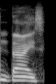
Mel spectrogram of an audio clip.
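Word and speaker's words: nice: यहां पर आई का उच्चारण आई होगा क्योंकि ये देखिए आई वोवेल है और फिर से सी कोसोनेंट है और लास्ट में इज अ वोवेल है। तो पहले वाले वोवेल का उच्चारण होता है। इस तरीके से अगर मिले तो।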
